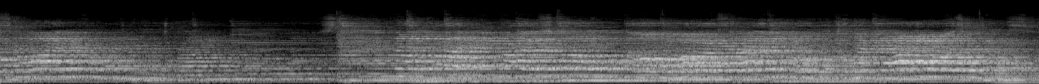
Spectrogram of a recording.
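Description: A woman singing long, held notes over a twelve-string acoustic guitar strummed as accompaniment, in a Celtic folk song.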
